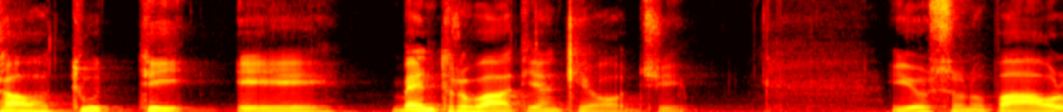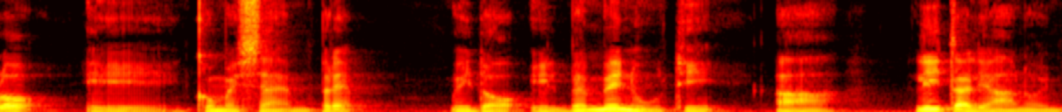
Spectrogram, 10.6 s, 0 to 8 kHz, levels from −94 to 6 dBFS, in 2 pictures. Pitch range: 85-105 Hz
